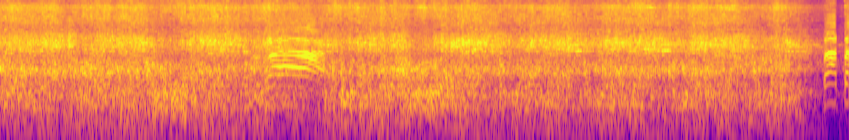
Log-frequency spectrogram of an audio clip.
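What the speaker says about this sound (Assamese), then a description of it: "ট্ৰেইনখন চাওক আপোনালোকে" A passing train roars loudly and continuously nearby, its rumble and rattling wheels filling the scene, with a brief tonal wail partway through and the noise cutting off abruptly at the end.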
